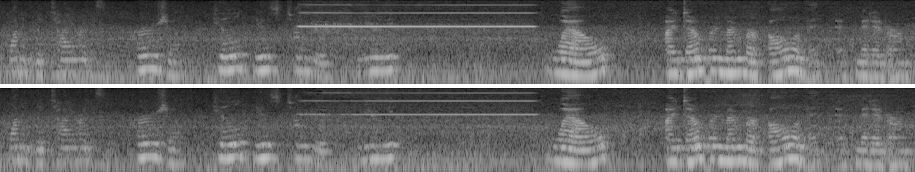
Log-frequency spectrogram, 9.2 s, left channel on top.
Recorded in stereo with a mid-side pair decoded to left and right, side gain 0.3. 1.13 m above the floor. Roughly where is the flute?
Ahead.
